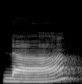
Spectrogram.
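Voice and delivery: la with a loud, long aa; long vowel. Shown as a demonstration. Teacher reading the first syllable, la held long. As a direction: stretch the vowel in la. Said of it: "long because of the alif".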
